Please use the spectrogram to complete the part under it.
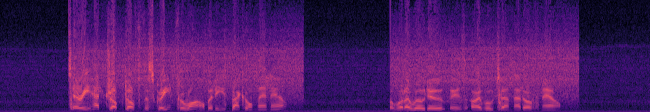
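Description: An elderly man speaks calmly through a headset microphone.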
